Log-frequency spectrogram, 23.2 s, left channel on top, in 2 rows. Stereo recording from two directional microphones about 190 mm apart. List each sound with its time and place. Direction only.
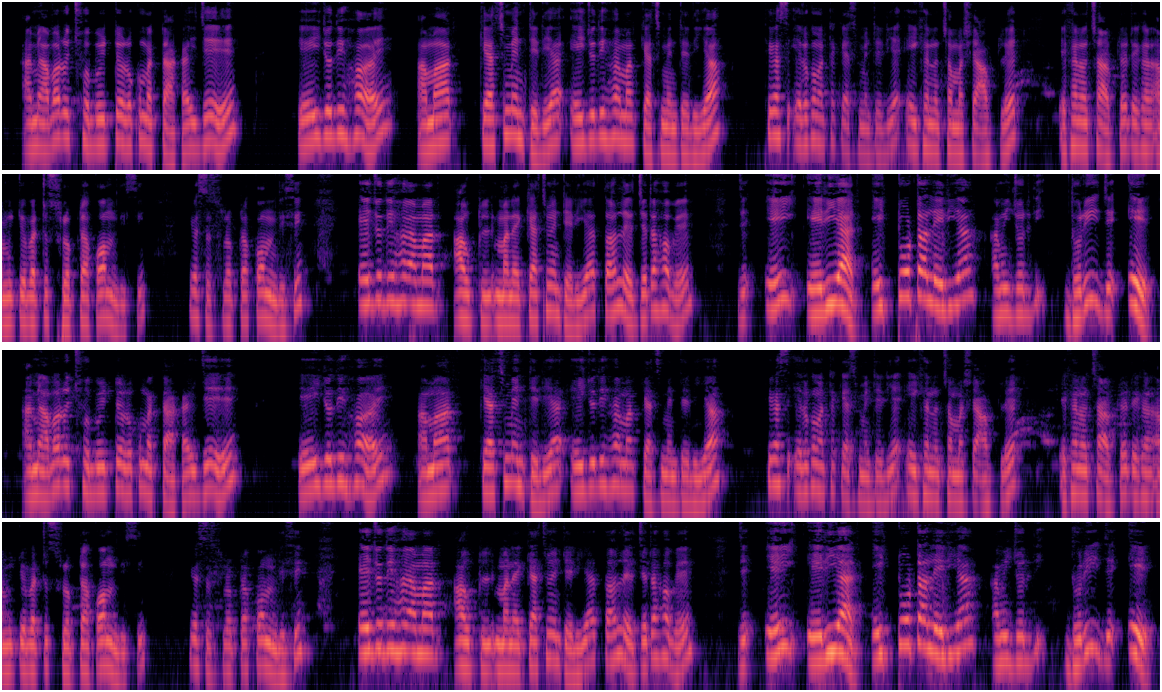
0.2 s speech: 35° left (ahead or behind)
13.5 s speech: 45° left (ahead or behind)
15.1 s speech: 30° left (ahead or behind); by 23.0 s 50° left (ahead or behind)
